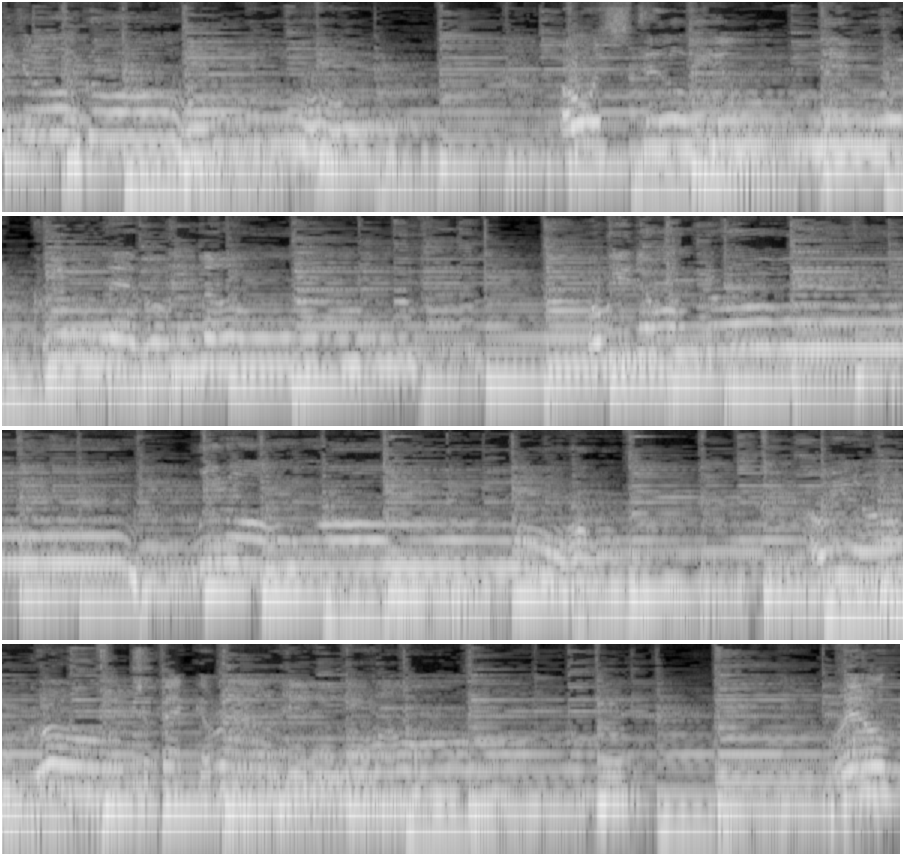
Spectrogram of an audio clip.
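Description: Acoustic guitar strummed steadily in a country song, with a wavering melody line above it.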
